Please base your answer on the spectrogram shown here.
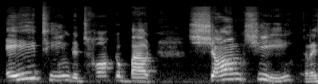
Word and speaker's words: Shang-Chi: So this is the A team to talk about Shang-Chi.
